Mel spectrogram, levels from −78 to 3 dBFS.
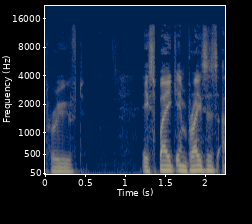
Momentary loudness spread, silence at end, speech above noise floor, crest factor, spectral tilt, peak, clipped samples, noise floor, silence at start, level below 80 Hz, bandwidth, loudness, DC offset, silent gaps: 10 LU; 0 s; 32 dB; 18 dB; -4.5 dB/octave; -12 dBFS; under 0.1%; -60 dBFS; 0 s; -54 dBFS; 14 kHz; -28 LUFS; under 0.1%; none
